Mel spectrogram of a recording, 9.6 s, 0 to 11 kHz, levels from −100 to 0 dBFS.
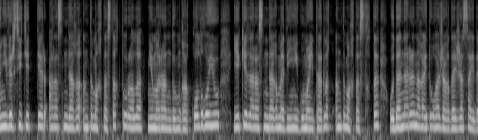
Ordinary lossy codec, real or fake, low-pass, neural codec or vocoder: none; fake; none; vocoder, 22.05 kHz, 80 mel bands, WaveNeXt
